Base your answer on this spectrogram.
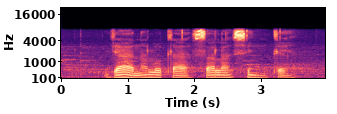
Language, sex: Tswana, male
